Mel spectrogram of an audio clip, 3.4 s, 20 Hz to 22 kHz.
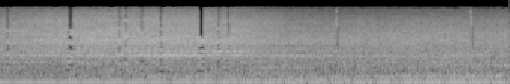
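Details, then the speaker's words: Car R-134a AC after recharge, engine running on a cool day: loud steady low hum with no on-off cycling, vents blowing very cold; normal AC compressor operation. "hell yeah it's blowing out ice cubes and it's not cycling the floor is gone dude"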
